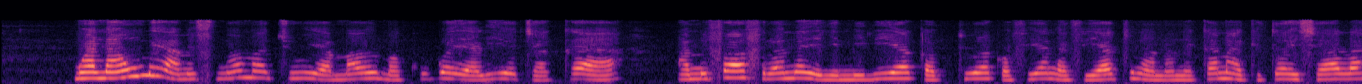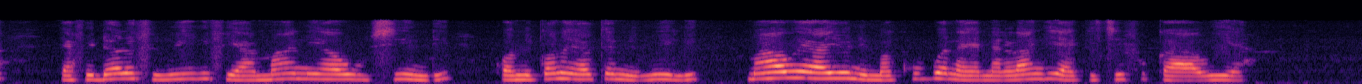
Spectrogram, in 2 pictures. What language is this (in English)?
Swahili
